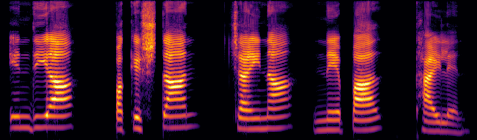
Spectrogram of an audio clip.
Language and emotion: Manipuri, neutral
